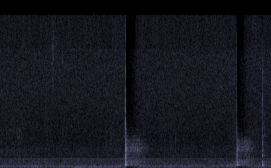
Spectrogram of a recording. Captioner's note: slicing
